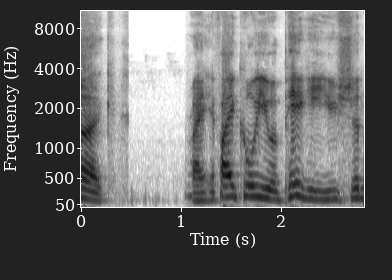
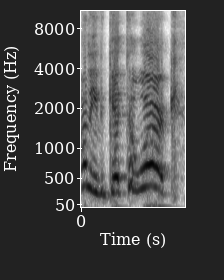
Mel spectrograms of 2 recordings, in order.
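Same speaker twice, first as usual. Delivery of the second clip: mock impatient woman; 12 semitones higher, 5 dB louder, faster than usual. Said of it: "She's like".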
